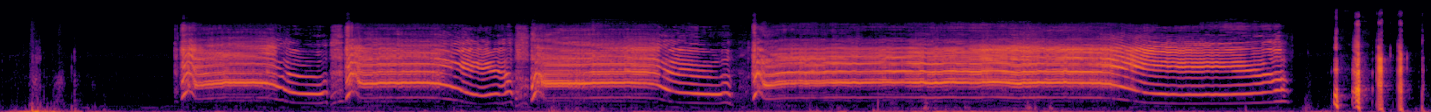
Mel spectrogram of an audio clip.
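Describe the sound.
A man's voice mimics a rock singer's low, rolling vocal purr, a loud, sustained croon in several swelling phrases with bending, wavering pitch, followed by a few sharp clicks at the end.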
